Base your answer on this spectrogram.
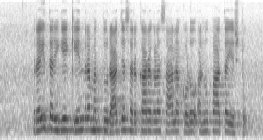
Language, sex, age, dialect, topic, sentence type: Kannada, female, 31-35, Central, agriculture, question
